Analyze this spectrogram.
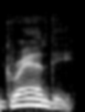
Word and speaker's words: Grande: that the other day or last name is grandi everybody's been no she said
